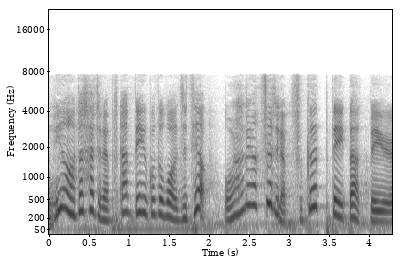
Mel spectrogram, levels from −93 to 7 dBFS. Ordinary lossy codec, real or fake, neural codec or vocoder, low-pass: none; fake; codec, 16 kHz, 0.5 kbps, FunCodec, trained on LibriTTS, 25 frames a second; none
